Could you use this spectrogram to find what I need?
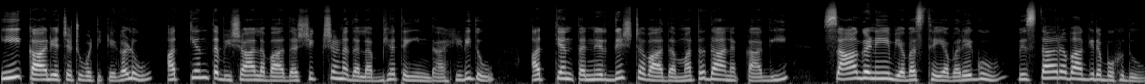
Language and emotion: Kannada, neutral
